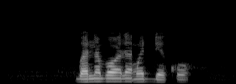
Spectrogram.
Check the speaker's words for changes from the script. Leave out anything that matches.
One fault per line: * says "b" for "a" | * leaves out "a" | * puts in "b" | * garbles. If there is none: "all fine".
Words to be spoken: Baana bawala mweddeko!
all fine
